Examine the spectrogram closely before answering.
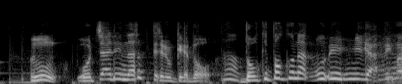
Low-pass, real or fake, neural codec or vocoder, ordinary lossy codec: none; fake; codec, 16 kHz, 1 kbps, X-Codec, HuBERT features, trained on balanced general audio; none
